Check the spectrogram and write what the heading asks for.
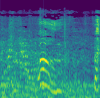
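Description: Restaurant background of chatter and music, with one short rising-and-falling vocal sound about a second in and a laugh near the end.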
